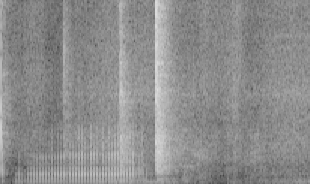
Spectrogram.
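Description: Sliding chalkboard panels being moved: a rapid, rattling rumble for about two seconds as the board runs in its frame, ending in a sharp knock as it stops.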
